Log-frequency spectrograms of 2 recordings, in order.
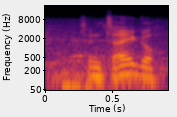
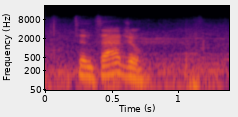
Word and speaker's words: Tintagel: you're out what a nice little place this tinle tinle one of them Tel tinel thank you s there we go just got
